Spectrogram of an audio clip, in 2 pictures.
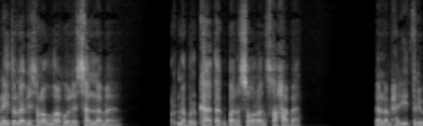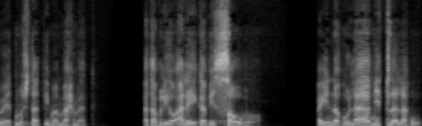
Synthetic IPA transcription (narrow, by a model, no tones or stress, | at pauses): karnait̪unabisɔlɑlˠˤːɑɦualesalːama | pərnahbərkat̪akəpadasəoɾaŋsɑhabat̪̚ | d̥alamħadiθriwajat̪̚mʊst̪at̪imamʔahmad̪̚ | kat̪abəliawʔalajkabɪsːɑwm | faʔɪnːaɦulamɪθlalaɦu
